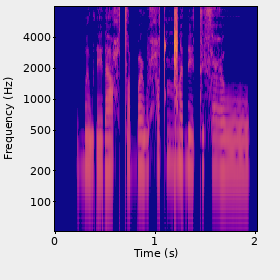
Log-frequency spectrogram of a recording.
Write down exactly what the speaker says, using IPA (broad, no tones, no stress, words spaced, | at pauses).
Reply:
ɓəwɾeɾaħ tˤɪɓə˞wħətˤ ŋ͡ǁəɗetɪsʕoː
